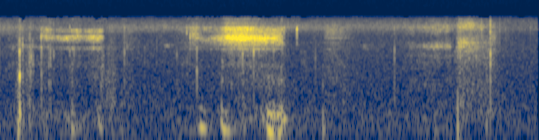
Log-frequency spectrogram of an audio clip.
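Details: Sleeping puppy snoring softly indoors: faint snuffling breaths, one louder, wheezy, hissing snore swelling for about a second in the middle, then quieter sniffs and a short breathy rasp near the end, with low room hiss throughout.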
